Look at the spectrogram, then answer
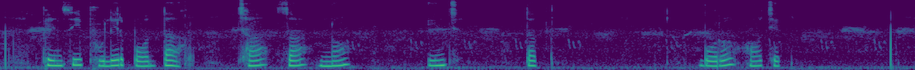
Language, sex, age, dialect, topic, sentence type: Magahi, female, 18-24, Northeastern/Surjapuri, agriculture, statement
